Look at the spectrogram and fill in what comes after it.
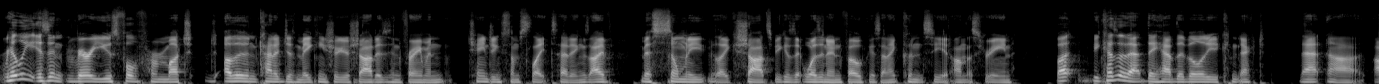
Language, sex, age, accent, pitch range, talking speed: English, male, 20-39, American, 110-140 Hz, 235 wpm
